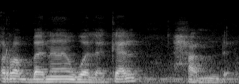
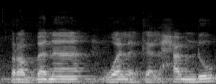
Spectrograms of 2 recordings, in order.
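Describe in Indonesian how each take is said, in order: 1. Kata terakhir berakhir dengan konsonan mati. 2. Kata terakhir berakhir dengan harakat pendek. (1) "lebih cantik" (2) "kita menghidupkan baris di belakang, boleh, tak ada masalah"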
